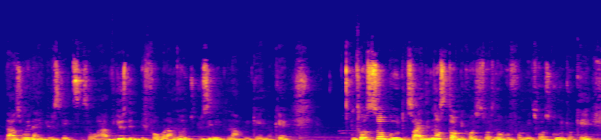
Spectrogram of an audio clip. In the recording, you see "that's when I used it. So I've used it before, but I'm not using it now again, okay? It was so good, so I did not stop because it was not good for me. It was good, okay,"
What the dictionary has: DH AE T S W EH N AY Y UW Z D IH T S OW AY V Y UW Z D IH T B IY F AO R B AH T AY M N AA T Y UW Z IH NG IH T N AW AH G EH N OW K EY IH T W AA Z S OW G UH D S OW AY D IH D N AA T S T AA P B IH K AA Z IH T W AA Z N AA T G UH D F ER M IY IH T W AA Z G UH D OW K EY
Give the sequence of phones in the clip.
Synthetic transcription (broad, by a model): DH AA T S W EH N AY Y UW Z D IH T S OW AY V Y UW Z D IH T B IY F AO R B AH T AY M N AA T Y UW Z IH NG IH T N AW AH G EH N OW K EY IH T W AA Z S OW G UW D S OW AY D IH D N AA T S T AA P B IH K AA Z IH T W AA Z N AA T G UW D F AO M IY T W AA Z G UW D OW K EY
